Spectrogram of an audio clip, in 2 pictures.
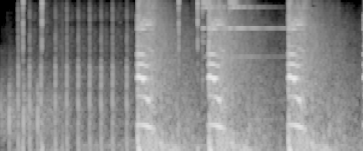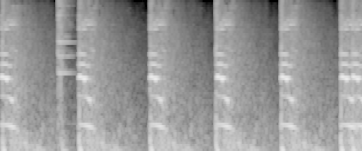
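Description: Rapid gunshots ring out in a steady rhythm.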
